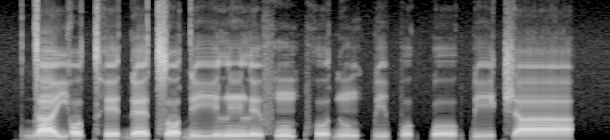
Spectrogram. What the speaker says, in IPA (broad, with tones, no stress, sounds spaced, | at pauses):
d a˦˨ j ɔ˨ tʰ e˨ ɗ ɛ˨˦ t͡s ɔ˦˨ ɗ iː˦ l ĩ˦ l ɪ˨ f ũ˦ pʰ o˨ ɗ ũ˨ k͡p i˦ p o˨ k͡p oː˨ k͡p iː˦ t͡ʃ aː˨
